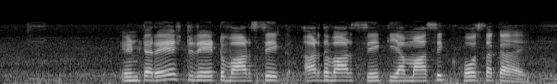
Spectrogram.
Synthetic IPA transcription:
ɪ̃ɳʈəɾeːsʈɾeːʈʋaːɾsɪkɐɾd̪ʱʰʋaːɾsɪkjamaːsɪkɦoːsəkaɦɛː

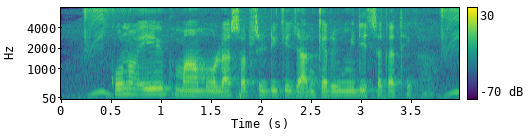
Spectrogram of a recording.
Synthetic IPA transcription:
koːnoeːkmãːmoːlasɐbsiɖiked͡ʒa̰ːnkəɾĩmɪlisɐkət̪ʰɦeːɡaː

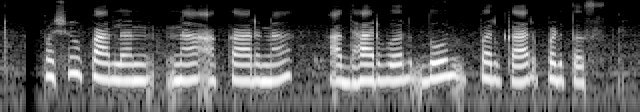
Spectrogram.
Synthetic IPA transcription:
pəɕupalənːaʔa̰kaɾna | ad̪ʱaɾʋəɾd̪onpəɾkaɾpəɽt̪əs

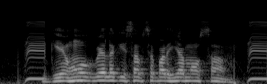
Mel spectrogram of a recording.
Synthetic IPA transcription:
ɡeɦũk̚beləkisəbsebəɽ̤ijamɔːsəm

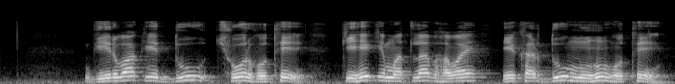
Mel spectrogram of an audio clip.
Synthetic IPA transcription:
ɡɪɾʋaked̪uːt͡ʃʰoːɾɦoːt̪ʰekeɦekemət̪ləbɦɐʋəjeːkʰəɾd̪uːmũːɦũɦoːt̪ʰeː

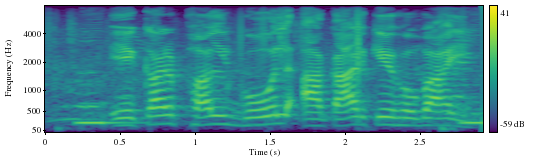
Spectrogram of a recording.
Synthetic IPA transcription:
eːkəɾpʰəlɡoːlaːkaːɾkeɦobaɦi

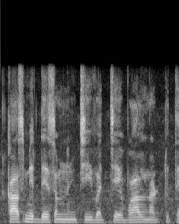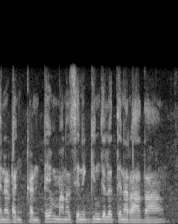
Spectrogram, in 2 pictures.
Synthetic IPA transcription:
kaːʃmiːɾd̪ɛːʃɐmnuɲt͡ʃiʋɐt͡ʃːe̞ːʋaːɭːunɐʈːut̪inɐɽɐŋkɐɳʈe̞ːmɐnɐsɐniɡiɲd͡ʒɐlɐt̪inɐɾaːd̪aː

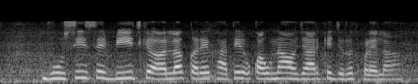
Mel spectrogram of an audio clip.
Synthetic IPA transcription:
bʱuːsisebiːt͡ʃkeɐləɡ̚kəɾekʰaːt̪ɪɾʊkaunaɔːd͡ʒaːɾked͡ʒɐɾuːət̪̚pəɽ̤eːlaː

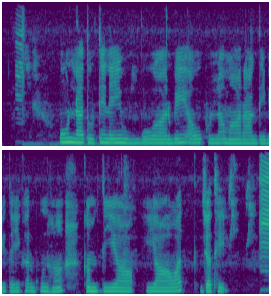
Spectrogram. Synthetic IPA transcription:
uːnlat̪uɾt̪enɐĩbuəɾbeɐukʰʊlːaːmaːɾaːɡd̪eːbet̪ɐjkʰɐɾɡʊnɦãkɐmt̪i | jaːwɐt̪̚d͡ʒɐt̪ʰeː

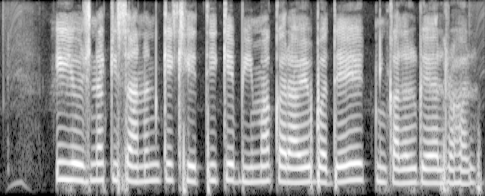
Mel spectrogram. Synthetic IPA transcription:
ijoːd͡ʒnakɪsaːnənkekʰeːt̪ikebiːmakɐɾaːwebɐd̪enɪkaːləlɡɐjəlɾɐɦəl

